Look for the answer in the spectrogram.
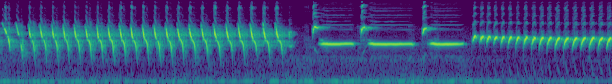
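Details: Canary in full song, played as a lure to get other canaries singing: a rapid pulsed trill, three short flat whistles, then a smooth high rolling trill.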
